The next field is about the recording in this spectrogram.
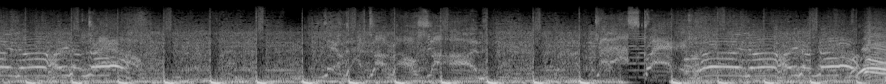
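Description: A crowd screams and yells loudly and continuously, with high wavering cries layered over a steady driving beat. There is a brief dip near the end before the shrieking surges back.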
